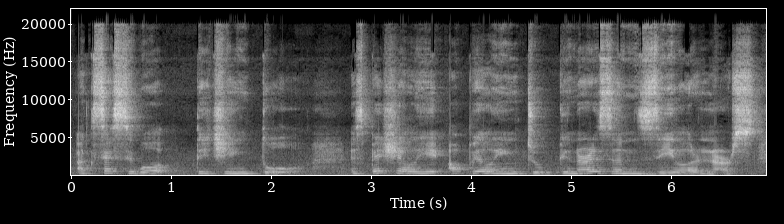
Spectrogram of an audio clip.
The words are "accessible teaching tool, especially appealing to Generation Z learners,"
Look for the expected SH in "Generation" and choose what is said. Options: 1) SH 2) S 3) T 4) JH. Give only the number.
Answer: 2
